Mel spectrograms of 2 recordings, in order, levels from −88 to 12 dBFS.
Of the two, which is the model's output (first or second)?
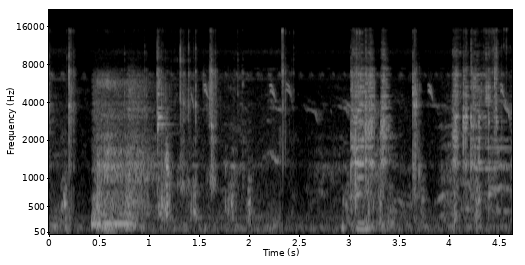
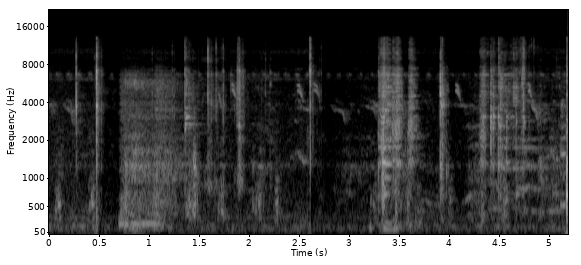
second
